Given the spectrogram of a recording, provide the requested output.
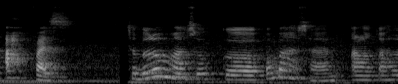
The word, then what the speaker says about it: Ahvaz: Sebenarnya kota ini bernama Ahwaz, akan tetapi orang-orang memanggilnya atau membacanya Ahvaz.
